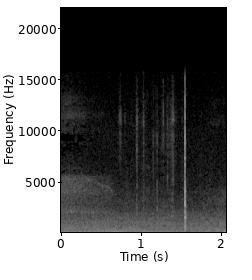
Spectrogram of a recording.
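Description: Faint, steady rushing of a distant TGV high-speed train running on the line, with one sharp click about one and a half seconds in.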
